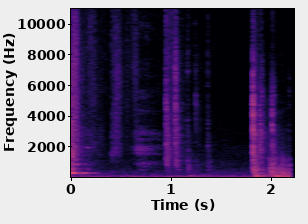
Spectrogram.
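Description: A few scattered light clicks and taps, with a brief hummed voice sound at the start and a sharper click near the end.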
